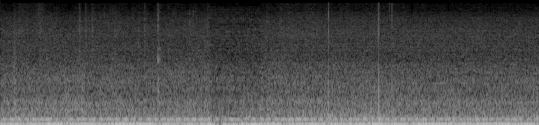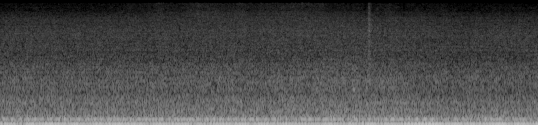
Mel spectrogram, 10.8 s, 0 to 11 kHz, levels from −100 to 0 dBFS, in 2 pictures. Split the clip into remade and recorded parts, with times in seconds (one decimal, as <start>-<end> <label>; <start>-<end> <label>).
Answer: 0.0-2.1 recorded; 2.1-2.6 remade; 2.6-10.8 recorded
